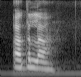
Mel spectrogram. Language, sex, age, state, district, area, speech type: Punjabi, female, 18-30, Punjab, Fatehgarh Sahib, rural, read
